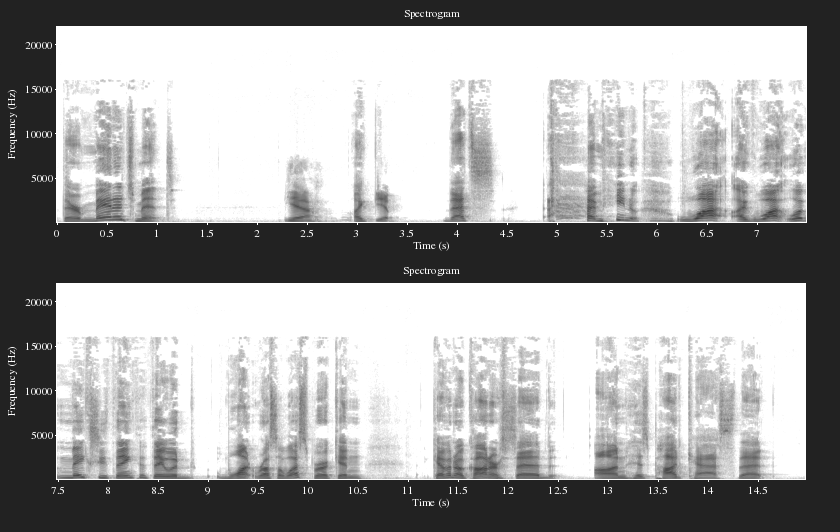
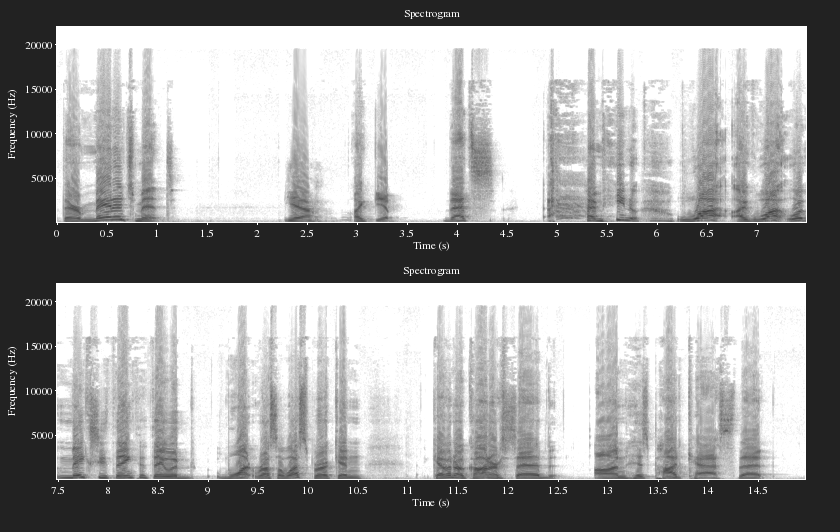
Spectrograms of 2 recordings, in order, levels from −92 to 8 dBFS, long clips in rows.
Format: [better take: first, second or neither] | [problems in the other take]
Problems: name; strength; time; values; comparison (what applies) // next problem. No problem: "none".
first | distortion; heavy; 6 dB below the speech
